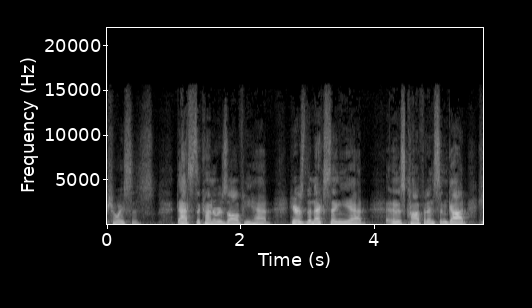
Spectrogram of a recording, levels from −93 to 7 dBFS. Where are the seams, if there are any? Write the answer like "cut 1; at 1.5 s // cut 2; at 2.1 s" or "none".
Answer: cut 1; at 4.2 s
